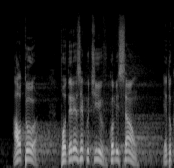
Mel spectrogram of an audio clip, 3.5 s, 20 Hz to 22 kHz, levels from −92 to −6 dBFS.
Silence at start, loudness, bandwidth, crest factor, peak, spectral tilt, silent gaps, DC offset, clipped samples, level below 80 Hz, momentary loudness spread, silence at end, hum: 0.25 s; -37 LUFS; 16 kHz; 18 dB; -20 dBFS; -5.5 dB/octave; none; under 0.1%; under 0.1%; -66 dBFS; 19 LU; 0 s; none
